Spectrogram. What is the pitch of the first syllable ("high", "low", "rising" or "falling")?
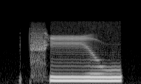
low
